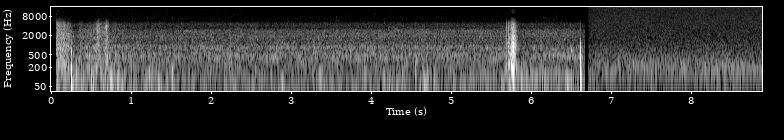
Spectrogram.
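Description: Steady rush of a shallow river flowing over stones, with a few short knocks, the loudest nearly six seconds in. Near the end the sound changes abruptly to a flatter, even hiss.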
